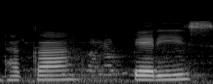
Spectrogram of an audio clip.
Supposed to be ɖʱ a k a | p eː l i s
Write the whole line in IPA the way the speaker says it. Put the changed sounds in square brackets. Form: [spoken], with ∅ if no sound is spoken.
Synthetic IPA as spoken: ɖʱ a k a | p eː [ɾ] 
